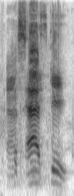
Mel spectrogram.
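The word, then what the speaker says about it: ASCII: penises every single one asky is that the proper way to say that you don't that's how you say that word asky okay no ask what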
